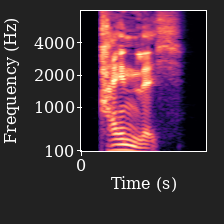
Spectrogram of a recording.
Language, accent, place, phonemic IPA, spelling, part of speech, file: German, Germany, Berlin, /ˈpaɪ̯nˌlɪç/, peinlich, adjective, De-peinlich.ogg
- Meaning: 1. woeful, hurtful 2. penal, applying criminal law, having to do with jurisprudence competent for capital punishment 3. pertaining to or containing torture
